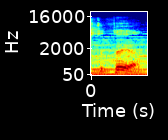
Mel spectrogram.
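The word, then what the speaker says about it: Cthaeh: gonna mess this up, Cthea? It's spelled like Cthulhu, but it's Cthea.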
